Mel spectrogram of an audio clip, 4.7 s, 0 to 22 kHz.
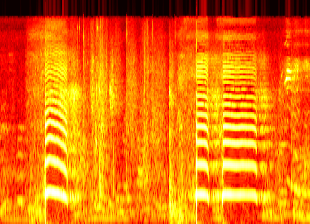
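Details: Siberian Husky, 17 months old, tilting its head and talking back to a whistle: a short drawn-out vocal note, then two longer, steady, strongly harmonic yowling notes near the end, with faint room noise between.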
